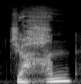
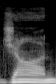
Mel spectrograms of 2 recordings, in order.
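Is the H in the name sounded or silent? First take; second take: sounded; silent. First: The H is sounded between two vowels. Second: The H is silent in one syllable. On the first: "that spell their name J-O-H-N to be called Jahan" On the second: "proper pronunciation of John, which is J-O-N without an H"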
